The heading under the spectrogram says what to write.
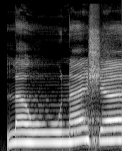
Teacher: Lau ada harfulin karena ada waw sukun sebelumnya fathah. Cara bacanya lembut atau lunak.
